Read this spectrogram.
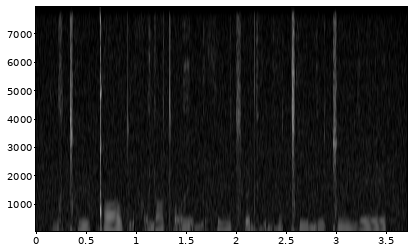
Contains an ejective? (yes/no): yes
